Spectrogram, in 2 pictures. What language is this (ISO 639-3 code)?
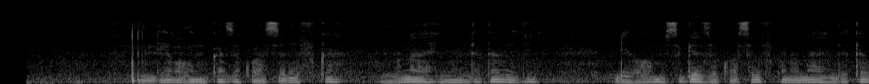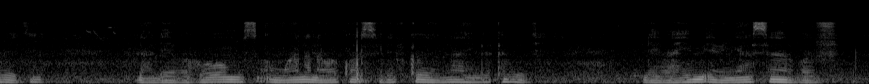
nyn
